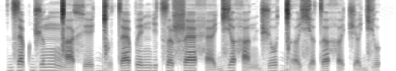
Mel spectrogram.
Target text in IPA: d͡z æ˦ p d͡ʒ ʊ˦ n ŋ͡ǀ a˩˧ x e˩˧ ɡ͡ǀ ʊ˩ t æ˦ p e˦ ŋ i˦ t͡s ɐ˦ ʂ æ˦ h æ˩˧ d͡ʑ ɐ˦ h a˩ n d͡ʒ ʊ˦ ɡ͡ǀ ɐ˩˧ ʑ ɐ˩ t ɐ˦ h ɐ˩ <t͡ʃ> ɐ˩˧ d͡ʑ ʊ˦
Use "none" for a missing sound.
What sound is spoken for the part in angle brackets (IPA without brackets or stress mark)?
t͡ʃ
